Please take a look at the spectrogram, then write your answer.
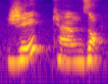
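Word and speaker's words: j'ai quinze ans: let me say cans 15 so jay canson j canson see the pronunciation it is jay canson next what would you say about yourself you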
